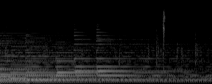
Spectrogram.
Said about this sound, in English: Can you clap your hands to Jesus Christ one more time?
